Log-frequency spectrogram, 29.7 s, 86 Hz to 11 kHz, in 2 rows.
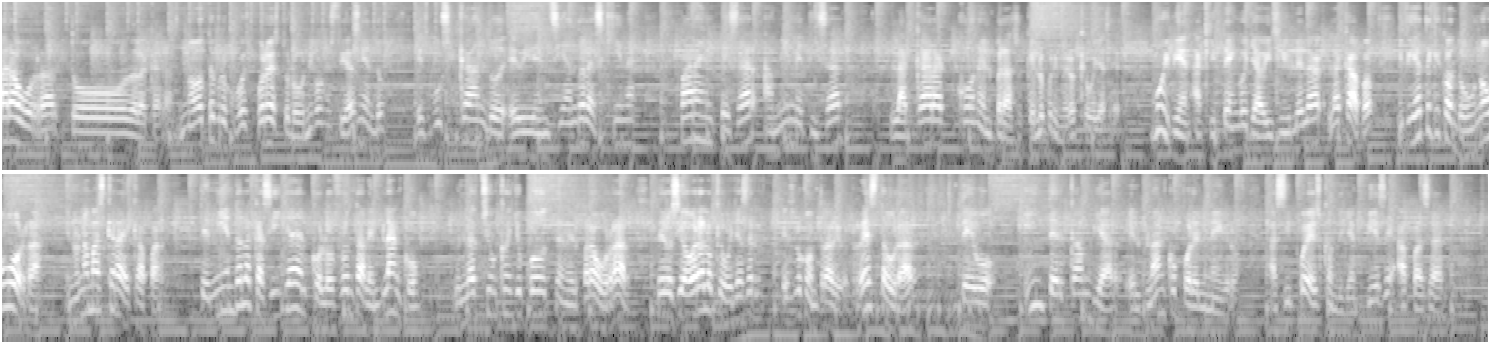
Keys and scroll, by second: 2.2 space, 3.4 space, 5.3 space, 6.7 space, 8.1 space.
